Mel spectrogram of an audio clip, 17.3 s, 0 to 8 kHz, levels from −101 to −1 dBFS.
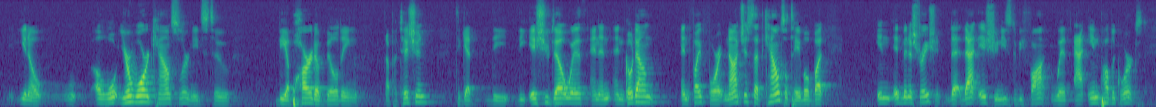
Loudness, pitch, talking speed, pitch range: -29 LUFS, 135 Hz, 180 wpm, 110-150 Hz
